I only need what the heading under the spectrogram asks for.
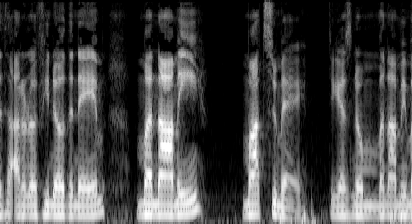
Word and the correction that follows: Matsumae: Matsumae. – Did I pronounce that wrong? Matsumae.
